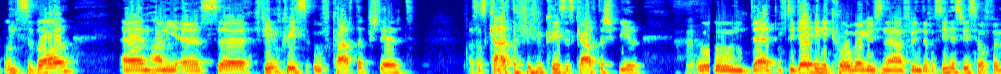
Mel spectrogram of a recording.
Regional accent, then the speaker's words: Thurgau, Switzerland; Wir sind ja Schweizer und Thurgau

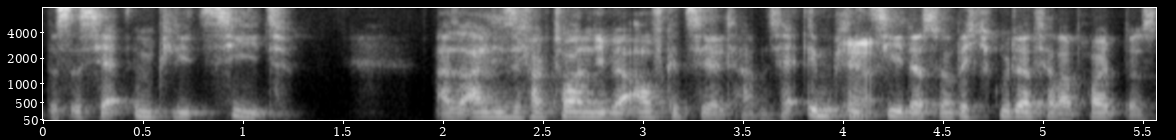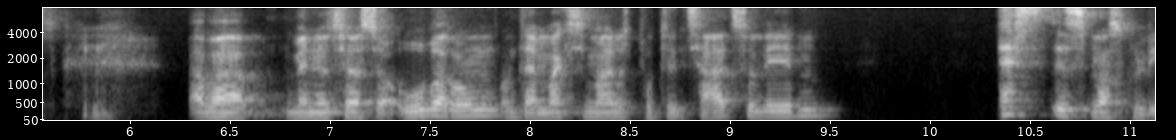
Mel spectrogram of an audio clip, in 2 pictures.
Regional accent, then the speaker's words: Munich, Bavaria, Germany; ich glaube, das ist noch ein echter Pfunskerl, sagt man bei uns in München.

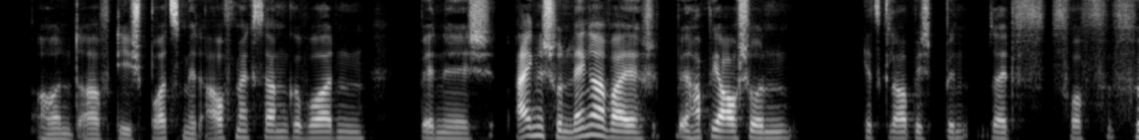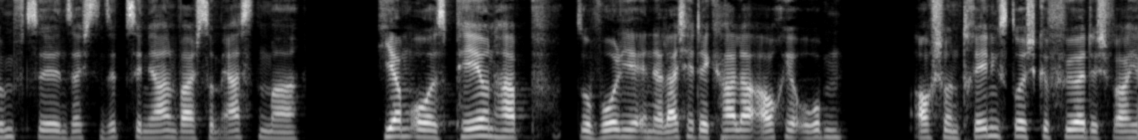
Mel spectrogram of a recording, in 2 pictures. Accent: Zweibrücken, Rhineland-Palatinate, Germany; Mein Haupttrainingsort ist tatsächlich Zweibrücken, wo ich aufgewachsen bin, groß geworden bin. Da ist auch mein Heimatverein.

